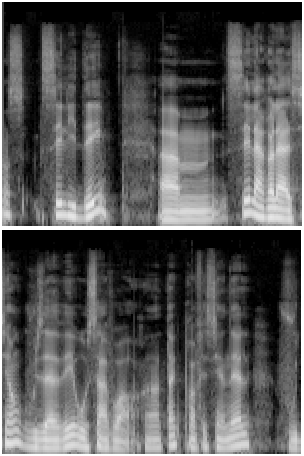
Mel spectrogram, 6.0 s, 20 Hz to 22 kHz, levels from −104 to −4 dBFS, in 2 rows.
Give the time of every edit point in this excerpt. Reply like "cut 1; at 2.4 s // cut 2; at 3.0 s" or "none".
none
